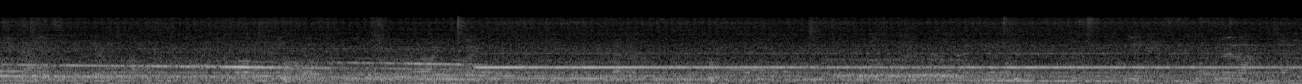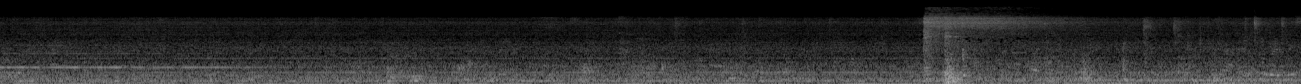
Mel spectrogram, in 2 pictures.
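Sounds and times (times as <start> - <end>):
electric train whine: 0.0 - 19.0
train car low rumble: 0.0 - 26.0.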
